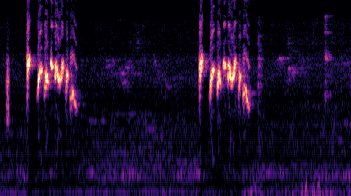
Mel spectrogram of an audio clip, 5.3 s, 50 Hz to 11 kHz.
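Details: Morning song of a red-whiskered bulbul, used to incite fighting: two bubbly descending warbled phrases about 2.5 seconds apart, over a steady low hum and some rustling.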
